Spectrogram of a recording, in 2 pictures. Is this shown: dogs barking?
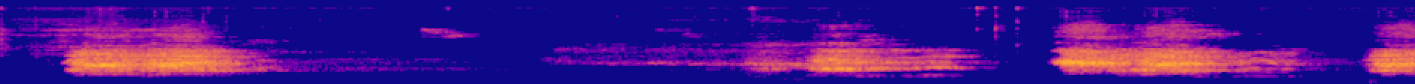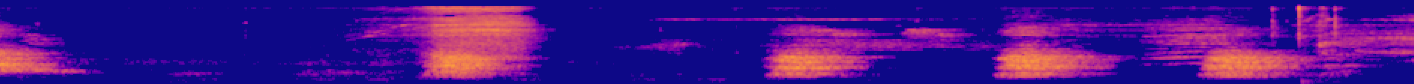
yes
